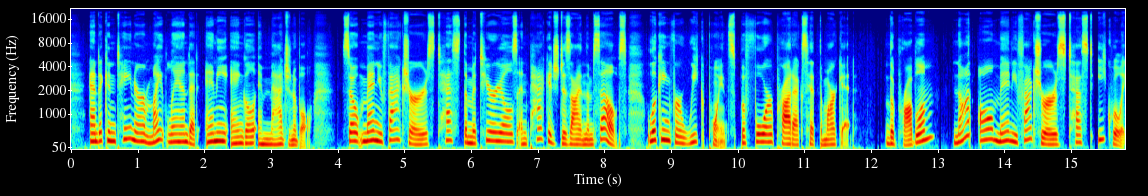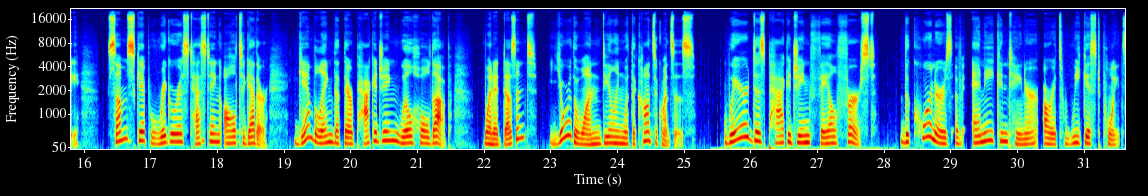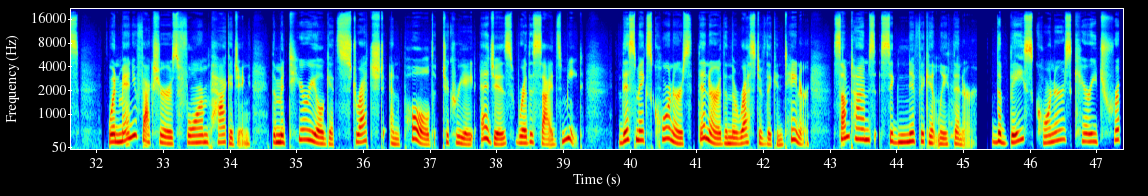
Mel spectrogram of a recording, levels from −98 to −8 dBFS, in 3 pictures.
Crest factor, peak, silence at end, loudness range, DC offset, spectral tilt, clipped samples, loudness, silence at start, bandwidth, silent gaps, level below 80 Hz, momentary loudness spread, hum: 18 dB; -2 dBFS; 0.05 s; 2 LU; under 0.1%; -5 dB/octave; under 0.1%; -20 LUFS; 0.25 s; 19.5 kHz; 32.07-32.11 s, 45.20-45.36 s; -52 dBFS; 9 LU; none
